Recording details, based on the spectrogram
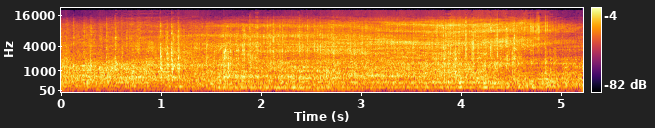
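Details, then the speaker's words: Lima Express Parcels van model railcar with 3D-printed replacement gear, body refitted, lapping track: busy high hiss with fast irregular clicking; usual noisy running for these railcars, not too bad. "it sounds just like it used to sound before they've always been a bit noisy these um um rail cars so uh it's not too bad actually"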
